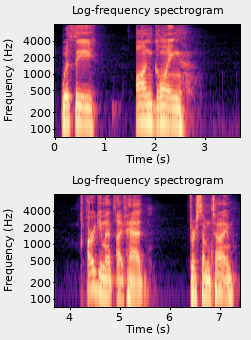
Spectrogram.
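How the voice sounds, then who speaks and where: Slow, deliberate man hosting a podcast. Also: mid-range voice, a bit bright. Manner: deliberate, halting delivery with long pauses. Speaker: podcast host. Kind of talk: unscripted solo podcast monologue.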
